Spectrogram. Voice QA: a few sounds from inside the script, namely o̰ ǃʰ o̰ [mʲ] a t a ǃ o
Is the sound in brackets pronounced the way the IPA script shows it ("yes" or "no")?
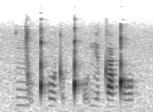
yes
